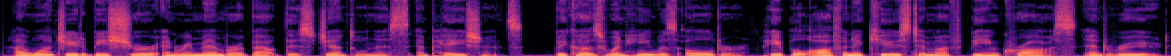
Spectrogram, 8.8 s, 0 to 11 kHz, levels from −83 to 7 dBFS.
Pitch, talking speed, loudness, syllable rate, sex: 185 Hz, 185 wpm, -16 LUFS, 5.0 syllables/s, female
